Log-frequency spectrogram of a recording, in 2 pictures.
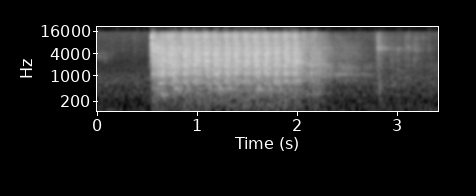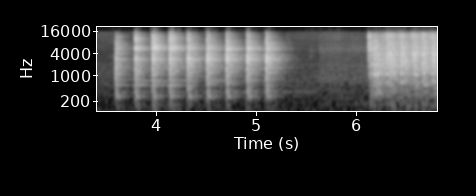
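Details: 1975 Honda GL1000 Goldwing, mechanical fuel pump bypassed and carb filled directly: two short bursts of rapid firing fade out between cranking, engine catches but won't stay running; a clogged main jet in the carb is later suspected.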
